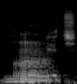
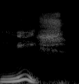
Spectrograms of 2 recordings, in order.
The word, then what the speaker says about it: niche: Yeah, but they came out and said that niche is not the right pronunciation of it. It's niche.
